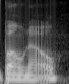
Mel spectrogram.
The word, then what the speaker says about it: Bono: Bono sucks, but that is pronounced Bono.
